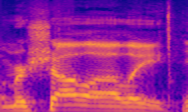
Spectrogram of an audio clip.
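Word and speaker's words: Mahershala Ali: Meshumbapalatin Ali. – Yep. – Oh, Mershala Ali.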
